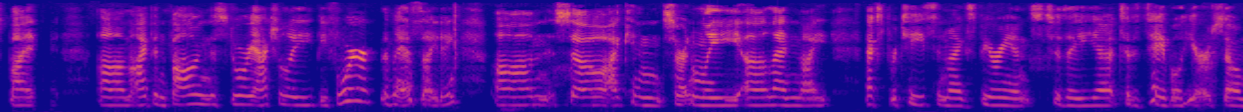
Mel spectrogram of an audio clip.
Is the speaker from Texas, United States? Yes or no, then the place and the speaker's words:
no; Philadelphia, Pennsylvania, United States; We're both from Philadelphia, Pennsylvania.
